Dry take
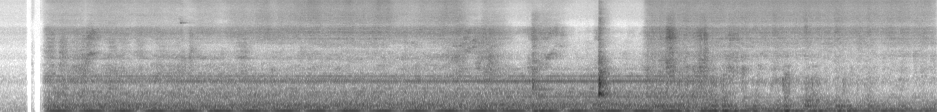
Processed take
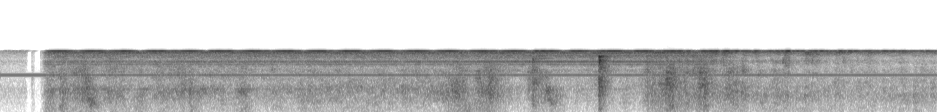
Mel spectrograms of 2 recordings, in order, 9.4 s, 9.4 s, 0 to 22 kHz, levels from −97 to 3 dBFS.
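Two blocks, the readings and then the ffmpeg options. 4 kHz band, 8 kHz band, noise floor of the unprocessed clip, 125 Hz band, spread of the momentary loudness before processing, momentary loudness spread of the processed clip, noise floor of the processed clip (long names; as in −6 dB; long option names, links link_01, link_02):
+20.5 dB, below −40 dB, −38 dBFS, below −25 dB, 6 LU, 4 LU, −36 dBFS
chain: -af "aeval=exprs='val(0)+0.00282*sin(2*PI*2000*n/s)':channel_layout=same,aexciter=amount=2.5:drive=3.6:freq=2000,lowpass=frequency=2900:width_type=q:width=0.5098,lowpass=frequency=2900:width_type=q:width=0.6013,lowpass=frequency=2900:width_type=q:width=0.9,lowpass=frequency=2900:width_type=q:width=2.563,afreqshift=-3400,volume=3.5dB"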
